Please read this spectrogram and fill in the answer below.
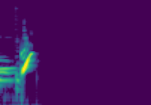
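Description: A man's held sung note over ukulele ends, followed at once by a single short rising 'plop' sound effect; then the sound cuts off suddenly.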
